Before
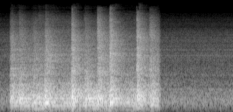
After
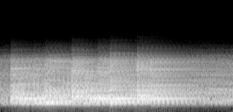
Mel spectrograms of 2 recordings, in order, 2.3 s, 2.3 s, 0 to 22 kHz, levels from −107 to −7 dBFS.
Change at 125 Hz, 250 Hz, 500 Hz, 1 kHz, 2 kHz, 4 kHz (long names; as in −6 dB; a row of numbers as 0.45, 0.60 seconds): below −10 dB, +6.5 dB, +7.5 dB, +6.5 dB, +6.5 dB, −7.0 dB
